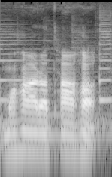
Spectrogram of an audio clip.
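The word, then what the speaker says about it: মহারথাঃ: তারপর আছে মহারথ, এবং সর্বশেষ দেখো যে বাক্যের শেষে যেহেতু বিসর্গ আছে, আর বিসর্গর পরিবর্তে যেহেতু আমাদের হ উচ্চারণ করতে হবে, তাহলে আমরা পাচ্ছি এটা কি মহারথা, বিসর্গ পরিবর্তে হ, মহারথা হ।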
